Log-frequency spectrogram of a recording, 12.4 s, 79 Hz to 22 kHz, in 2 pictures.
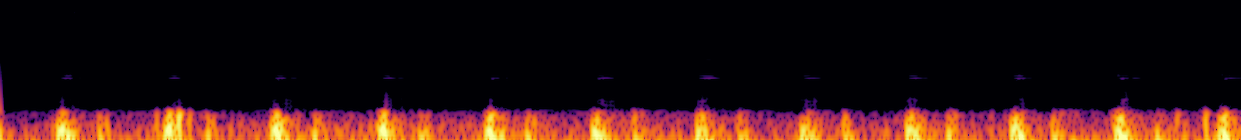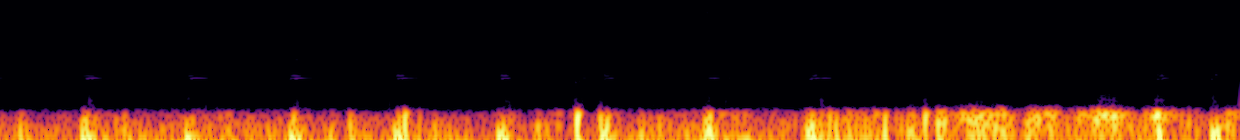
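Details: Wireless stethoscope, diaphragm and bell in all frequency modes over the pulmonic, aortic, mitral, tricuspid and Erb's point areas, standing slightly tilted after a 3 km run: fast, regular heartbeat at 150 bpm with normal heart sounds; exercise-induced sinus tachycardia.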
